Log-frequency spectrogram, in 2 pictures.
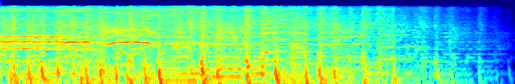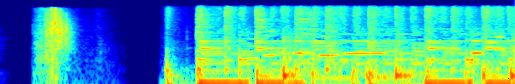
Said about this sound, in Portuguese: Olha aí, ó, da torcida. Fica ligado que a letra desse samba é o maior barato.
